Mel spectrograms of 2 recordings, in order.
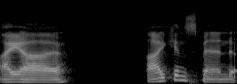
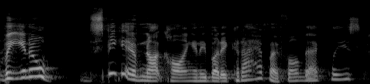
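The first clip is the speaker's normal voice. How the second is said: timid request; 6 semitones higher than usual. Retold or imitated. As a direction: meekly push your luck. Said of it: "I was like".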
